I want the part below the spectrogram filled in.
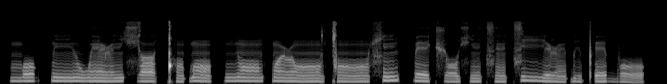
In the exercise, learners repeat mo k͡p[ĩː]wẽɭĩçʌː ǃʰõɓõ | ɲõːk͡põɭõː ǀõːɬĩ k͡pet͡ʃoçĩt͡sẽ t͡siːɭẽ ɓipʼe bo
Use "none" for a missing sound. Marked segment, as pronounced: ĩː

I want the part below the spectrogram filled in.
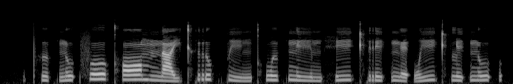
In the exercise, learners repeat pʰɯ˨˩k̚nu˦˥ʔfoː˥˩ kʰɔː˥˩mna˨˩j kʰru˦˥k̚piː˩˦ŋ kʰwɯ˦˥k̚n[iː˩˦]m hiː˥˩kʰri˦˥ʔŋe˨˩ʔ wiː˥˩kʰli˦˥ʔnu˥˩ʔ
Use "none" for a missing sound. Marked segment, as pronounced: iː˨˩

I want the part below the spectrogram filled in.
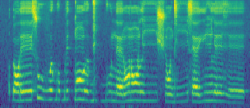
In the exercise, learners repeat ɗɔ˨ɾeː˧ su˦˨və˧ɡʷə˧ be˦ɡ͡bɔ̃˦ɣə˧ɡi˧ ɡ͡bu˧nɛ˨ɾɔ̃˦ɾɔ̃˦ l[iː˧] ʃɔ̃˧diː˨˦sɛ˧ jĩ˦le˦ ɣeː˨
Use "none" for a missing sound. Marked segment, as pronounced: iː˧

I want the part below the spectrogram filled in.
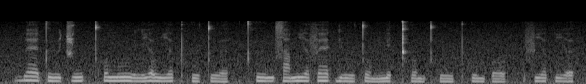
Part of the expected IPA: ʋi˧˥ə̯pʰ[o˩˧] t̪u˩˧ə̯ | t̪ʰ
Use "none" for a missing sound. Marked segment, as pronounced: u˩˧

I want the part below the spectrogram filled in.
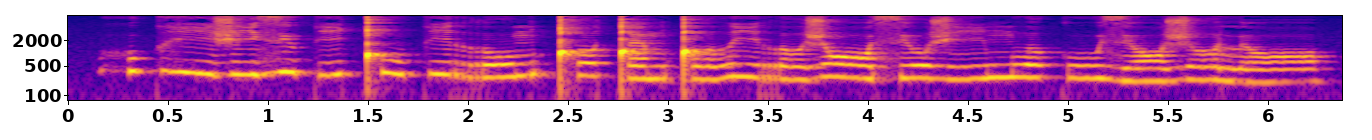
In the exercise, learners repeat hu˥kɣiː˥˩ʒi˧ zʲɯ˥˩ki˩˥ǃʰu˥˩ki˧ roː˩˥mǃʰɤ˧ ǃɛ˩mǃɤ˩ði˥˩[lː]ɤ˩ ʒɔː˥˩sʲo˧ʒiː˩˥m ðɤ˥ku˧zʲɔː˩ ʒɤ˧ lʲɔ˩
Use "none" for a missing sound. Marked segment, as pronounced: r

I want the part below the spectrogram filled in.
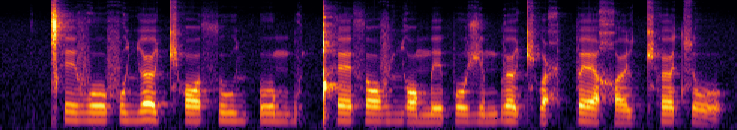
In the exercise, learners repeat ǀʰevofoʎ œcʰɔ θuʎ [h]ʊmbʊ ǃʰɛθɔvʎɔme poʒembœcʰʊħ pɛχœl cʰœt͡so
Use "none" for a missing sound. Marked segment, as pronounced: ʔ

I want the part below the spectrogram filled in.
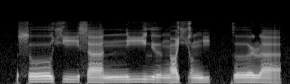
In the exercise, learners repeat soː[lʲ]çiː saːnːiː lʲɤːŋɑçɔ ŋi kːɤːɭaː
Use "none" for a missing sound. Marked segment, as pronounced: none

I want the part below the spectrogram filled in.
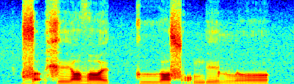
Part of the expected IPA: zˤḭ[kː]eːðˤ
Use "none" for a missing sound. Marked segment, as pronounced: x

